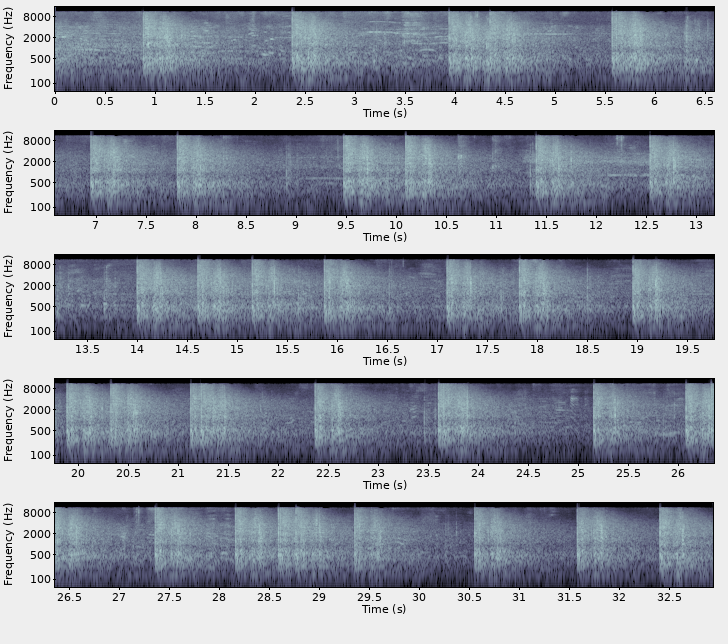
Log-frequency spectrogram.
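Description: Fireworks display: aerial shells bursting overhead one after another, a sharp bang roughly every second, each trailing off over about a second.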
